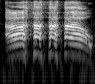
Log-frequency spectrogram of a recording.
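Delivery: sharp yelp of pain; sudden ow from a burnt palm; burnt hand pain. Real, not acted. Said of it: "Sorry, I burned my hand last night".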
